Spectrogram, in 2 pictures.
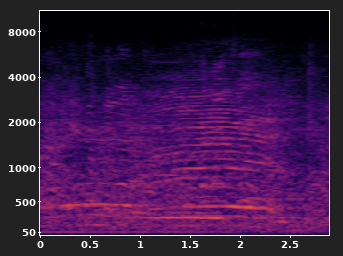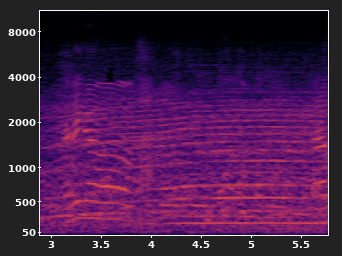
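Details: At a market, one of three huge cattle raging while unloaded from a truck gives long, steady lowing moos, several drawn-out harmonic bellows in succession over crowd murmur and background noise.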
